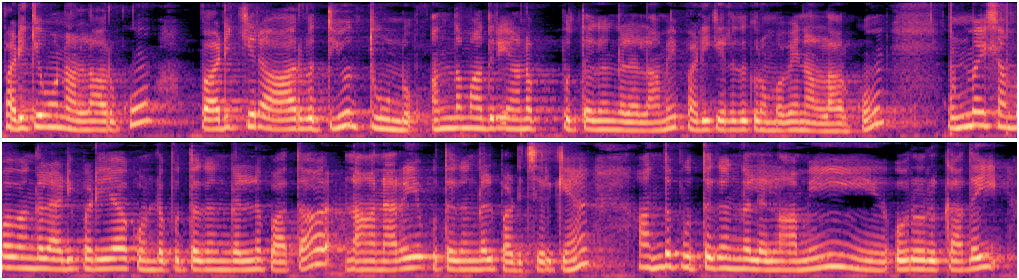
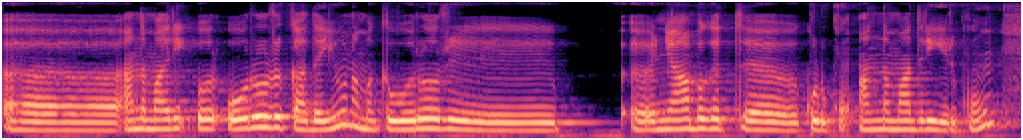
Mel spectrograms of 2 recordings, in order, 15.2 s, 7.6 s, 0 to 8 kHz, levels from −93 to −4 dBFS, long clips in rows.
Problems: none marked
